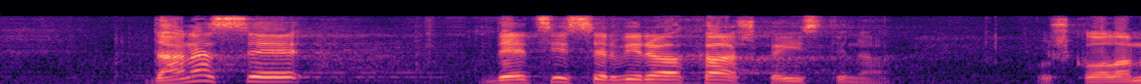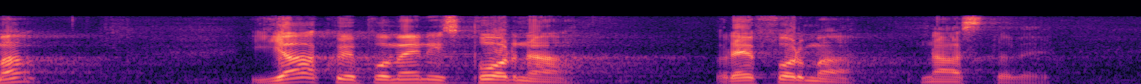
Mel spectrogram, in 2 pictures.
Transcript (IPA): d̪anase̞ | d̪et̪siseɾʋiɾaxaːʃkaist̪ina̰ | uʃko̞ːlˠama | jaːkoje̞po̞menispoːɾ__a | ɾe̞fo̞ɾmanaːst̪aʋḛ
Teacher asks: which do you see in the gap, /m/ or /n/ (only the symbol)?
n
